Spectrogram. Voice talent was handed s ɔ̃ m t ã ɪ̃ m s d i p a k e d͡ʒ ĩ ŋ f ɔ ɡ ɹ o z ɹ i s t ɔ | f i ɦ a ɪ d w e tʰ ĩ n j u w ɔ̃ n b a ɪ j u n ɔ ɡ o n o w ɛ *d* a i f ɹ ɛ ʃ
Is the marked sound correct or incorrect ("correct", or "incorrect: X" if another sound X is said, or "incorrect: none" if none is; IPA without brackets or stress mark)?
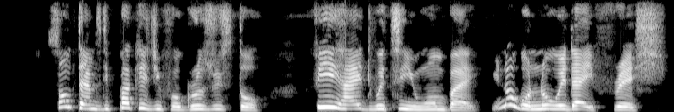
correct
